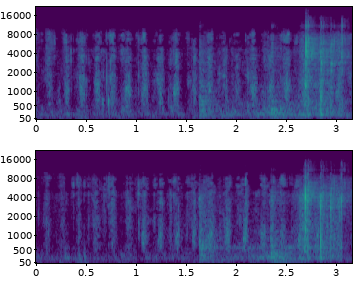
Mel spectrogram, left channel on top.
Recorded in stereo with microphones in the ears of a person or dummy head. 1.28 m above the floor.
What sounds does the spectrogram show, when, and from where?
1.6 s a cupboard door: 25° right (ahead or behind), 0.8 m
